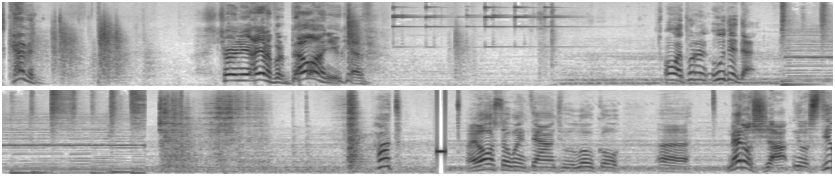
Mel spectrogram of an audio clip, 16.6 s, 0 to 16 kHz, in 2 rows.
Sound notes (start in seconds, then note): 3.4 bell ringing; 7.9 lounge music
